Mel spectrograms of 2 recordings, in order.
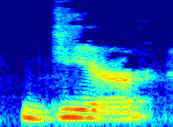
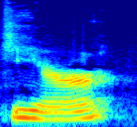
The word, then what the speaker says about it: GIR: get it right and I believe they like to pronounce their name as gear now this summer tool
